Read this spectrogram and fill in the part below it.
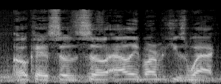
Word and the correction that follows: La Barbecue: We call it La. – La. Maybe, oh. – Yeah, that's how they pronounce it. Like, it's La Barbecue.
